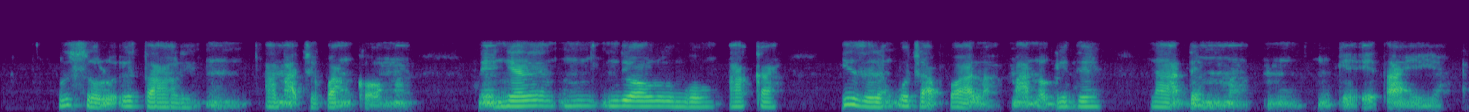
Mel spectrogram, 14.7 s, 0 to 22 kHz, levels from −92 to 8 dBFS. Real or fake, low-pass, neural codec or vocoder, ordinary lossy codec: fake; 5.4 kHz; vocoder, 22.05 kHz, 80 mel bands, HiFi-GAN; Opus, 24 kbps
